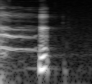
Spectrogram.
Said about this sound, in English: Slap it again.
